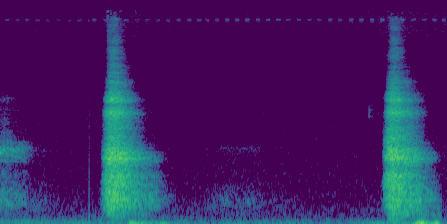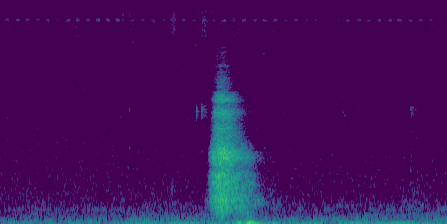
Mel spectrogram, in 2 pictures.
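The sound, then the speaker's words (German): Three slow, deep breaths in a calm breathing exercise, each a soft, airy rush of air lasting about half a second, evenly spaced a few seconds apart with quiet stillness between them. “Wenn du magst, atme ein paar Mal tief ein und langsam aus.”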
